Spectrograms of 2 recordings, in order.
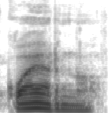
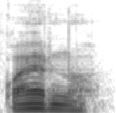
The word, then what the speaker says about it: cuaderno: Viene y hace lo mismo con la D de cuaderno, que probablemente ya sabes, ya has escuchado hablar de que la D entre vocales, como en la palabra todo, no se pronuncia de forma muy fuerte. Es más como todo todo, pero cuando se habla rápido se puede pronunciar más o se puede perder la D.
